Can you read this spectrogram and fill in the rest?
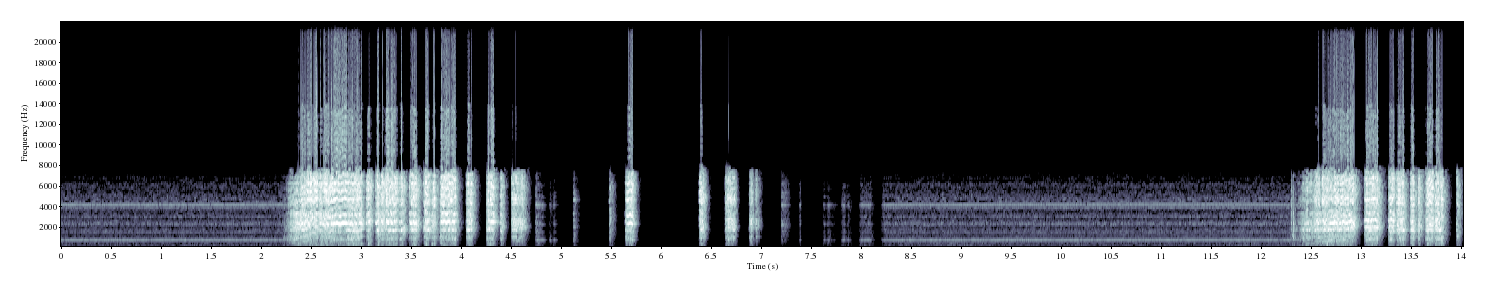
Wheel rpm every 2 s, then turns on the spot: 0, 140, 80, 90, 0, 0, 100.
none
